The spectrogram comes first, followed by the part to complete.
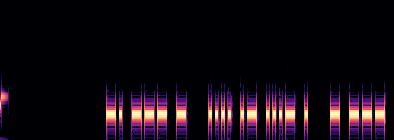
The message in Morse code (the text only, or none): NOT HAVE TO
